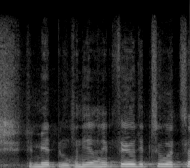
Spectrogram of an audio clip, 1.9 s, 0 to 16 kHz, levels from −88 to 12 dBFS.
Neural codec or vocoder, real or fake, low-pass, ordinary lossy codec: codec, 32 kHz, 1.9 kbps, SNAC; fake; 14.4 kHz; none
